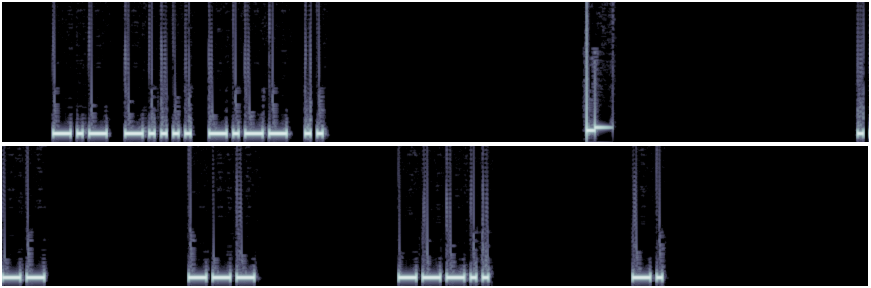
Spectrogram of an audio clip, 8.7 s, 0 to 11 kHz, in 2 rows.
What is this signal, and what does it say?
Morse code, heard as a keyed tone, about 40 wpm, spaced as for 17 wpm, 700 Hz. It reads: K6YI WO8N
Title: USA Call Signs - 4 Characters - 8x Character Spacing - 40wpm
